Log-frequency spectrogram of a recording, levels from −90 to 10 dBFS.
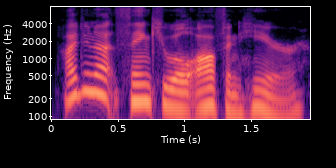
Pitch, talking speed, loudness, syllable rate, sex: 155 Hz, 245 wpm, -17 LUFS, 5.1 syllables/s, male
